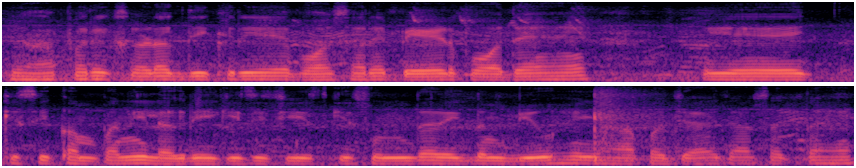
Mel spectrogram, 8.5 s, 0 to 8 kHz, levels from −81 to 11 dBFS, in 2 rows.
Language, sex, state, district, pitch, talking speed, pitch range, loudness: Hindi, male, Uttar Pradesh, Muzaffarnagar, 115 Hz, 225 wpm, 110-120 Hz, -21 LUFS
